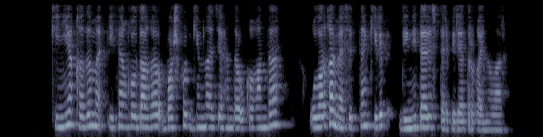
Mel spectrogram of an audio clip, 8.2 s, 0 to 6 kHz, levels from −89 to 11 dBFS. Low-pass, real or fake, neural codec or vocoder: 5.4 kHz; real; none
